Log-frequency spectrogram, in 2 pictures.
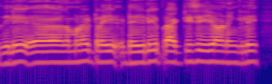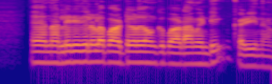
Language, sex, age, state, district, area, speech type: Malayalam, male, 18-30, Kerala, Wayanad, rural, spontaneous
